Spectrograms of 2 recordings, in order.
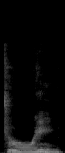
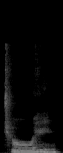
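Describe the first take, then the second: No difference in how they are said.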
